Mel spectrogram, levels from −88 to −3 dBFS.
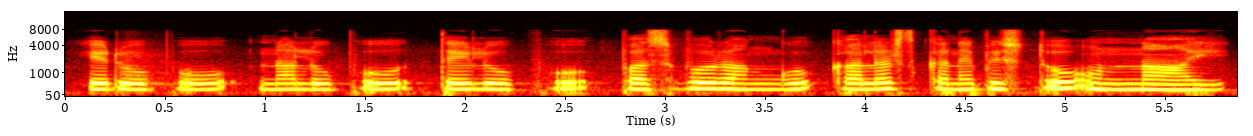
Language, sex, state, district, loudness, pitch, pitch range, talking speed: Telugu, female, Telangana, Hyderabad, -16 LUFS, 220 Hz, 210-230 Hz, 80 wpm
